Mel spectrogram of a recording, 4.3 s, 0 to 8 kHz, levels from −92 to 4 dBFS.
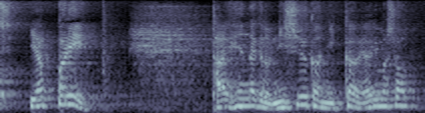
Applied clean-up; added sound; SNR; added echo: none; none; none; reverberation time 1.6 s.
